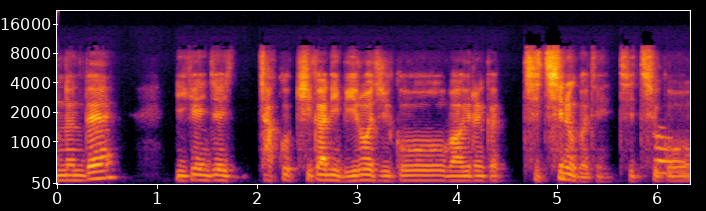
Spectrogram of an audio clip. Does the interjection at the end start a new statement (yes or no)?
yes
